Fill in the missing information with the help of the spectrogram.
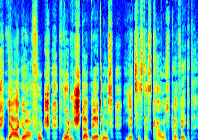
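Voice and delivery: high, loud dismay fading at the end; horrified. Acted. Danica lamenting the lost car, high horrified voice. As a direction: list the losses in horror. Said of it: "fragte Danica voller Entsetzen".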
